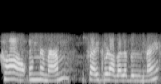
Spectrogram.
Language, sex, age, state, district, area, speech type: Telugu, female, 18-30, Telangana, Nagarkurnool, urban, conversation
